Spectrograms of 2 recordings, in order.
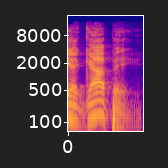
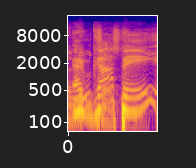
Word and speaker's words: agape: In the Bible, love primarily agape, right? Agape is the right way.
